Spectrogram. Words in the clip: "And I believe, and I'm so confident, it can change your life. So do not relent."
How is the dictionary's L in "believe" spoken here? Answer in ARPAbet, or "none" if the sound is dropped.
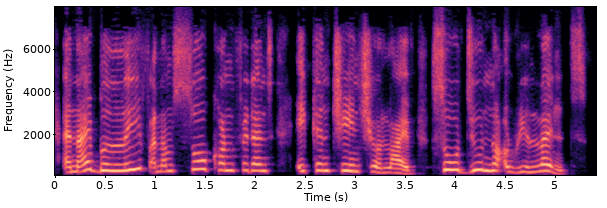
L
